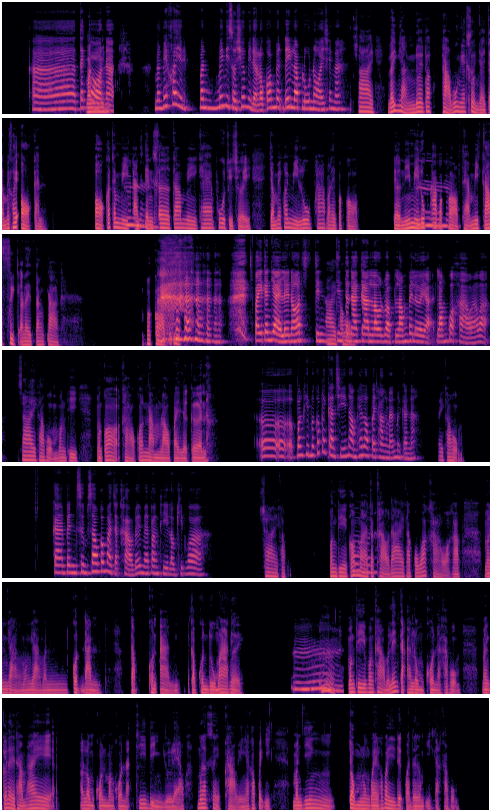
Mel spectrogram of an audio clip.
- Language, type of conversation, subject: Thai, unstructured, คุณเคยรู้สึกเหงาหรือเศร้าจากการใช้โซเชียลมีเดียไหม?
- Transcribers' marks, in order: laugh; chuckle; tapping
